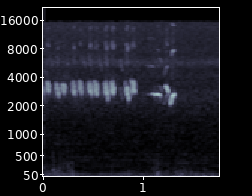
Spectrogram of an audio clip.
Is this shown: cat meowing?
no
